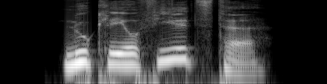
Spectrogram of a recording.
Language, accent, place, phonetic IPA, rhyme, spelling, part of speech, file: German, Germany, Berlin, [nukleoˈfiːlstə], -iːlstə, nukleophilste, adjective, De-nukleophilste.ogg
- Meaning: inflection of nukleophil: 1. strong/mixed nominative/accusative feminine singular superlative degree 2. strong nominative/accusative plural superlative degree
